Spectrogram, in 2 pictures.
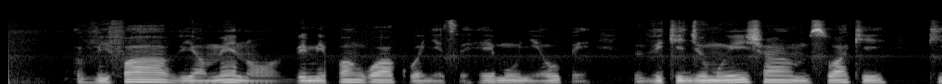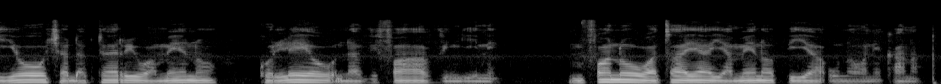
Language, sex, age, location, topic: Swahili, female, 36-49, Nairobi, health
